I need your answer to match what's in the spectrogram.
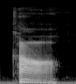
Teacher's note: in car the vowel sound is lengthened in place of the R sound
